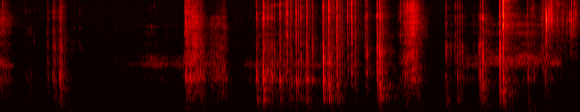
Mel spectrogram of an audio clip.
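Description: Scissors cutting through card stock while trimming overage from a handmade card, heard as a run of crisp snipping and crunching bursts, close and alone.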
